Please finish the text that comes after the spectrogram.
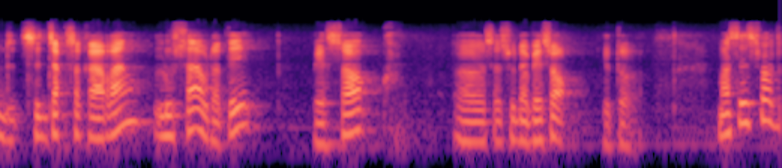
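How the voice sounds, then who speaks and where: A man's voice: medium pitch, lo-fi sound. A male lecturer, explaining a lesson with examples, frequent fillers and rhetorical questions. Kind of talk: classroom lecture.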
